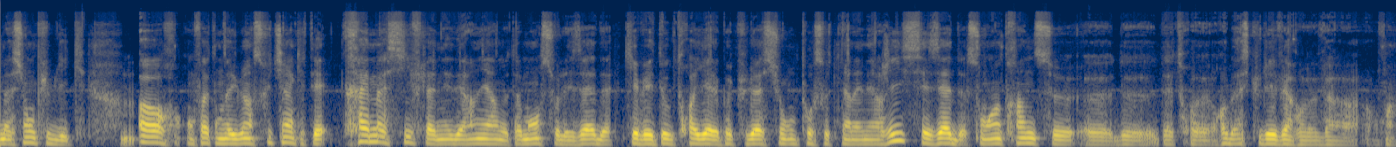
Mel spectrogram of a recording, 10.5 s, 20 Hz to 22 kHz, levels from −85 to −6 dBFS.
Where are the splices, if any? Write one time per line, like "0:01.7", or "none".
0:04.6
0:08.7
